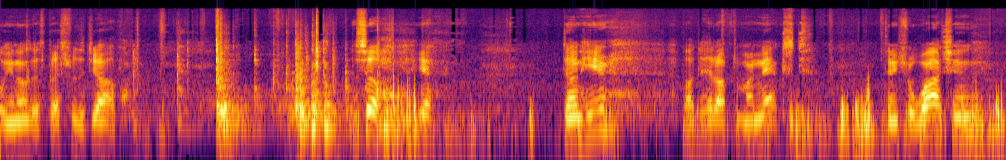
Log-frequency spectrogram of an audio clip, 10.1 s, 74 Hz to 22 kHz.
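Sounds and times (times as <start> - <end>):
sharp wooden knock: 2.2 - 3.6.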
